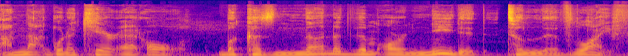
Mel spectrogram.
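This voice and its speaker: A man talks at a fairly slow pace in a dark, mellow tone that is somewhat breathy. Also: medium pitch for a man, ordinary pitch variation. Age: 30s. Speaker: gaming streamer. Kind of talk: casual live stream chat.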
